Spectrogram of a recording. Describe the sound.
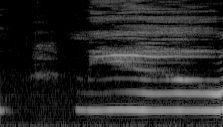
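A person imitates a cat's meow, as the cat sounds in its carrying case on the way to the vet, with a long, drawn-out, whiny meow that rises and stretches for over a second, plaintive and sad, fairly loud, preceded by a brief soft vocal sound.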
